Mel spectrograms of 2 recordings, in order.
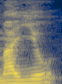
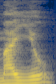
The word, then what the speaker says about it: maillot: ILL becomes pronounced as a Y. Examples are un maillot de bain, a bathing suit, un maillot de bain.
